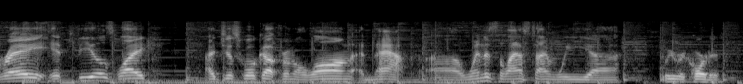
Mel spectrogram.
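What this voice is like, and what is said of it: Cracking, slightly strained voice. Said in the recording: “My voice is cracking a little bit.”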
